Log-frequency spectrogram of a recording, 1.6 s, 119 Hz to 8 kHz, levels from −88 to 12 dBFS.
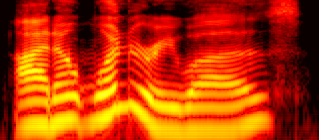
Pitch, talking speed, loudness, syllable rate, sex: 200 Hz, 190 wpm, -16 LUFS, 4.3 syllables/s, female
